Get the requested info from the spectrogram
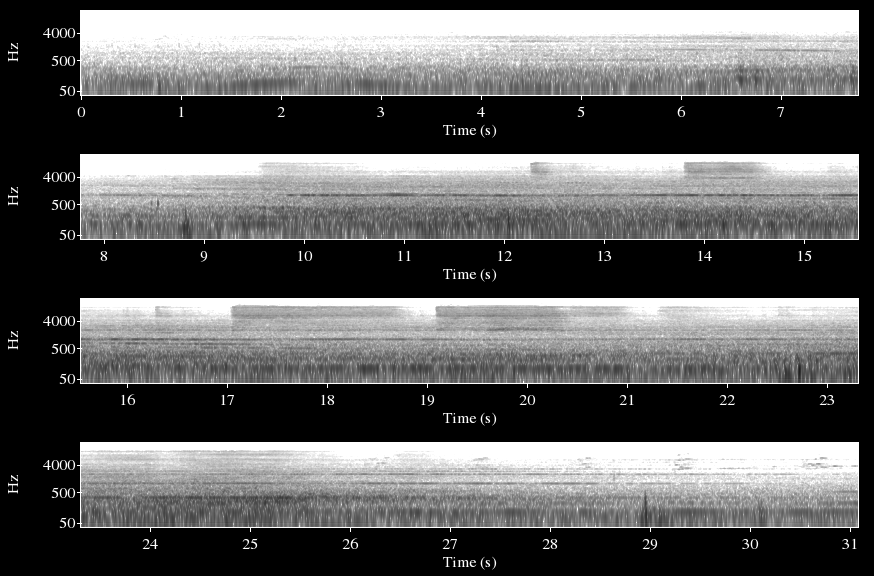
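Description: Queensland Rail electric multiple-unit passenger train approaching and passing close by, rising from a distant rumble to a loud steady run with a held whine. Bursts of high-pitched wheel squeal come and go as the cars pass, then the sound eases as the train leaves.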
